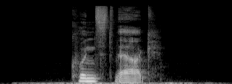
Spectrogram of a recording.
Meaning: artwork, work of art, piece of art
- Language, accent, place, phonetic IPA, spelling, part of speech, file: German, Germany, Berlin, [ˈkʊnstˌvɛʁk], Kunstwerk, noun, De-Kunstwerk.ogg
